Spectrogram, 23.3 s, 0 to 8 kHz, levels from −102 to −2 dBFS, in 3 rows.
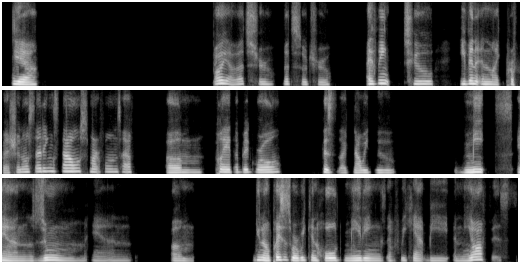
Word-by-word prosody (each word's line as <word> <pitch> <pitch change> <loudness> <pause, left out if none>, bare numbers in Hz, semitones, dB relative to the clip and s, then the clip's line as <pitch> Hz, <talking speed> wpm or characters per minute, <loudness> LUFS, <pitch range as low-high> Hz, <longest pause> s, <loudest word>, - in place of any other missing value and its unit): Yeah. 215 -3 +7 2.7
Oh, 275 - +3
yeah, 265 -8 +1
that's 235 +3 -8
true. 220 -1 -9
That's 230 0 -7
so 215 -1 -9
true. 205 -1 -13 0.6
I 245 +1 +5
think, 290 -1 +2 0.2
too, 240 -1 -1 0.4
even 245 +2 +4
in, 225 -2 +1
like, 205 -2 -5
professional 215 +4 -6
settings 295 +2 -4
now, 295 0 +3
smartphones 260 -1 -8
have, 240 -1 -8 0.5
um, 210 0 -3 0.2
played 235 -2 +3
a 225 - -7
big 230 0 -1
role 230 +2 +1 0.6
'cause, 225 -3 +3
like, 195 -1 -13
now 200 -1 -3
we 210 0 -2
do 200 0 -6 1.0
Meets 220 +2 +2
and 185 -2 -2
Zoom 195 -2 -1
and, 185 0 -18 0.6
um, 185 -4 -10 0.9
you 240 - +2
know, 215 -2 +6
places 245 +2 +5
where 215 -2 +7
we 225 +1 +2
can 220 0 0
hold 210 +1 +5
meetings 200 -1 +1
if 185 -1 -13
we 210 - -8
can't 200 -2 -7
be 195 -2 -11
in 180 -2 -13
the 190 +4 -1
office. 270 +1 -2
215 Hz, 125 wpm, -23 LUFS, 200-240 Hz, 2.7 s, Yeah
